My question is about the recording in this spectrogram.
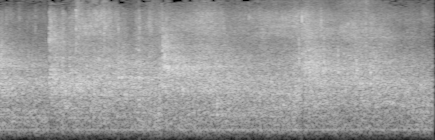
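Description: Ice hockey play: skates carving and scraping across the ice, with a few louder scrapes, over a steady low arena hum.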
